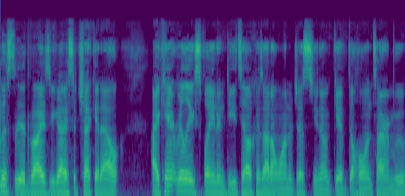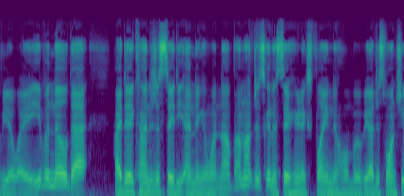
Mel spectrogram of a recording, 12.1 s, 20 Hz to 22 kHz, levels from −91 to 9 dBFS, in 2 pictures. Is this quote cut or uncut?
uncut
